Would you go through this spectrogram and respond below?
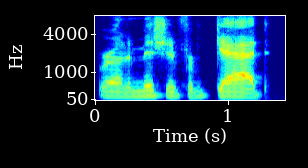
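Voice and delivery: put-on low Midwestern accent, hard vowel on Gad. Streamer quoting a film line, low Midwestern accent. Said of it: "the Midwestern accent thrown in kinda hard".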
